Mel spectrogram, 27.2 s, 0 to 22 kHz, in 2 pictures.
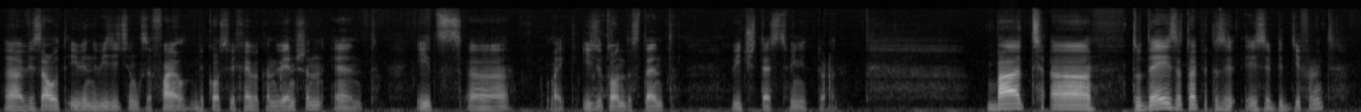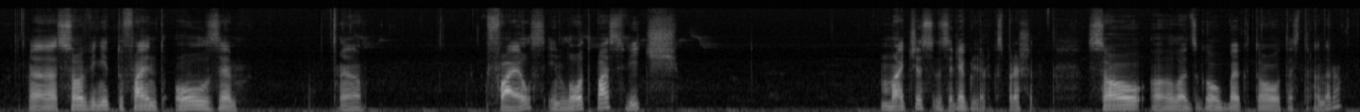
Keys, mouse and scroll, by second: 10.2 super+b, 12.2 ctrl+g, 13.2 Return, 22.6 super+b.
